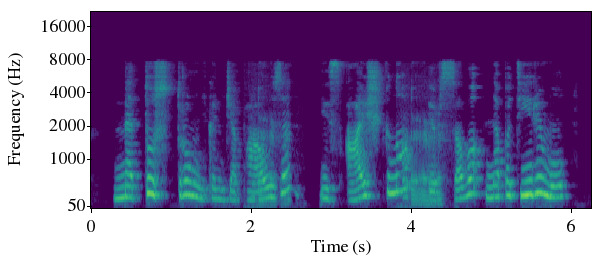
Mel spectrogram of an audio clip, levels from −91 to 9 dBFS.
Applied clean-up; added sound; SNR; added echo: neural mask model RNNoise.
